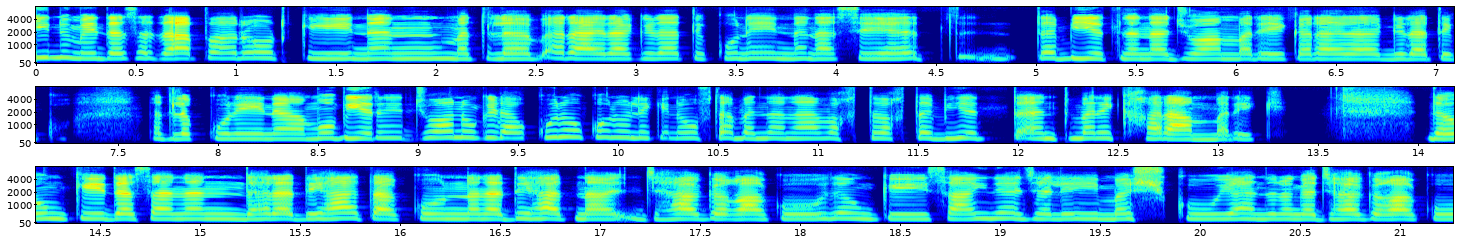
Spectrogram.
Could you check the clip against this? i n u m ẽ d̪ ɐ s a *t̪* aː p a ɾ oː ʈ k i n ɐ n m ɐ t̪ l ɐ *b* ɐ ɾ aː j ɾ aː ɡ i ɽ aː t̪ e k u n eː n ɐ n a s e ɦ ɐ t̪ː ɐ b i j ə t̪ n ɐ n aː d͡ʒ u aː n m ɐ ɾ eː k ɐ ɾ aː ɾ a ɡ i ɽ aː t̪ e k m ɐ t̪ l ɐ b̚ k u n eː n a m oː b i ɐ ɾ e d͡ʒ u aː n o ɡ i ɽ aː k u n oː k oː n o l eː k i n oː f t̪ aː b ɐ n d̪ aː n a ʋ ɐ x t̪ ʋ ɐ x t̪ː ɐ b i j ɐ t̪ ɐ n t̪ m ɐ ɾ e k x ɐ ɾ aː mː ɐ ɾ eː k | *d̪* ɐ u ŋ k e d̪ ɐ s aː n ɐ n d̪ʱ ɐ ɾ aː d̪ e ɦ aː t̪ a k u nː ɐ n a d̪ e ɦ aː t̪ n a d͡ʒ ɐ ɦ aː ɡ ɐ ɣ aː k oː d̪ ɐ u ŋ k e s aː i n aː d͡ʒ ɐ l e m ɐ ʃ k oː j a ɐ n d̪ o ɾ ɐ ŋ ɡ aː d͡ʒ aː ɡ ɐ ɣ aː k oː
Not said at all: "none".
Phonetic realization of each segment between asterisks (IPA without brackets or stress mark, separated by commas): d̪, b, d̪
